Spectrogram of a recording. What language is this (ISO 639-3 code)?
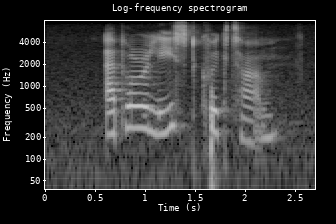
eng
